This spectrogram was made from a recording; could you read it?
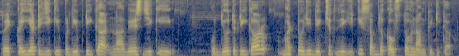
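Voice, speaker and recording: Teacher slowly drilling rules for memorizing. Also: mid-range voice, fairly even intonation, dark tone. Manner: explanatory, asks and answers own questions. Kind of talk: exam-prep grammar lecture.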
